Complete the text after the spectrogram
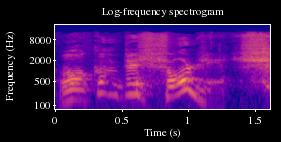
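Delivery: mock London guide greeting visitors in a British accent. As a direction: welcome them like a proud East Ender. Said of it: "doing a really good British accent".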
